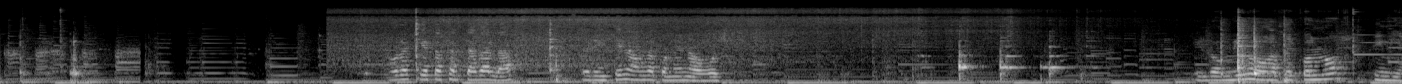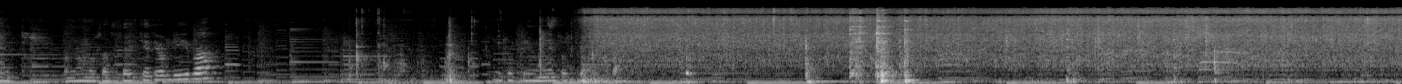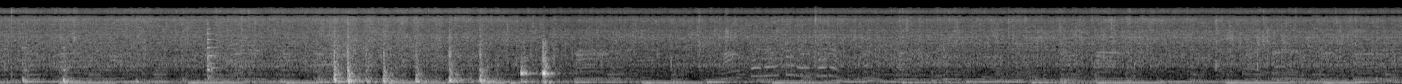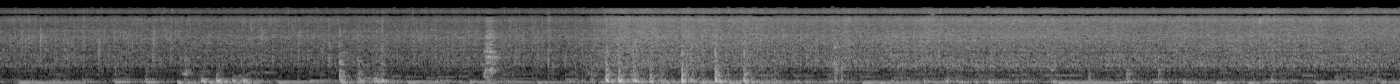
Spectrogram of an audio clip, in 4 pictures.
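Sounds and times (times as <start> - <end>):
peppers sizzling in oil: 3.3 - 15.9, 17.4 - 56.0
spoons clattering against pans: 9.1 - 11.1, 22.1 - 23.3, 30.1 - 33.8, 45.4 - 46.0, 47.9 - 50.6.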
